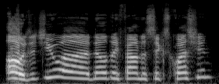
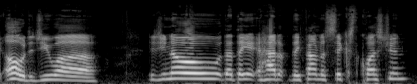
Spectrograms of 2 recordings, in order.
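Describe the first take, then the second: First: Higher and louder bait question; louder teasing setup. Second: Lightly higher, teasing question; mock teasing setup. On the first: Retold or imitated. Retelling the joke setup to Jordan, louder and teasing. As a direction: sell the setup with a grin. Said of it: "I'm like". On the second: Retelling the joke setup to Jordan, mildly teasing. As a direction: dangle the bait with a grin. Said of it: "he was genuinely, like, surprised".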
